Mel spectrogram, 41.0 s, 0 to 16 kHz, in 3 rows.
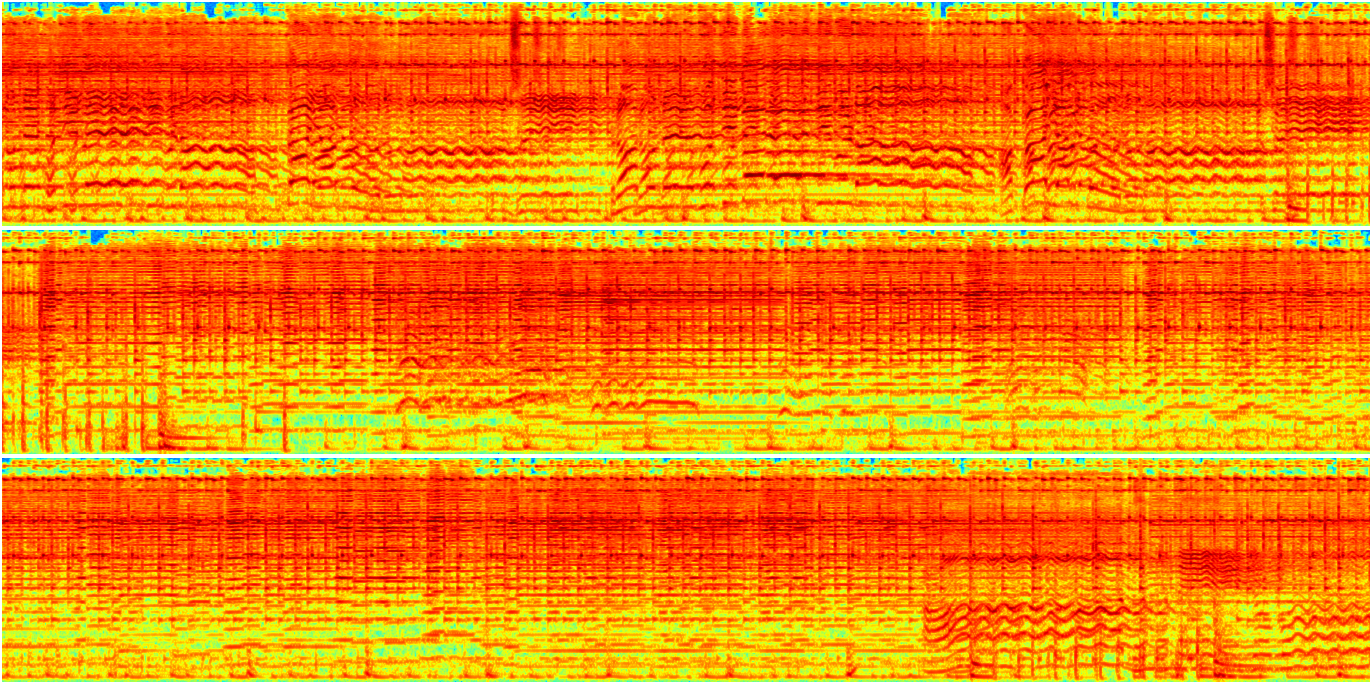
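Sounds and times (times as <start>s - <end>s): tabla rhythm: 0.0s - 41.0s.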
